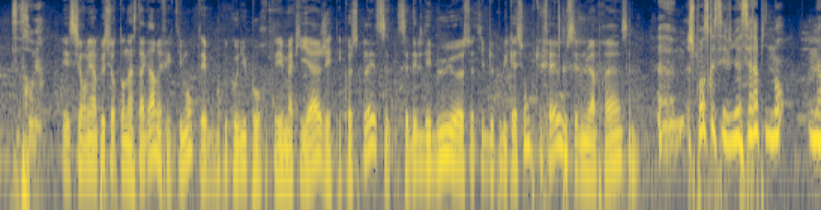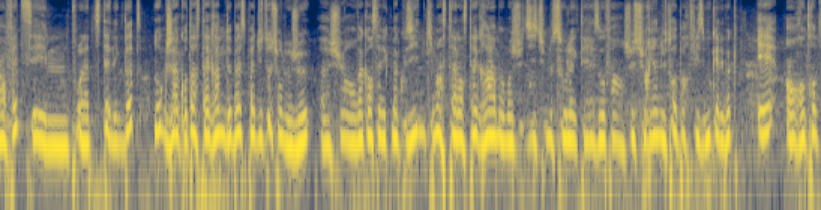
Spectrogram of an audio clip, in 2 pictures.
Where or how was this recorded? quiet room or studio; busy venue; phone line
busy venue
